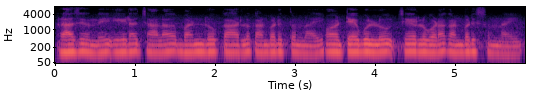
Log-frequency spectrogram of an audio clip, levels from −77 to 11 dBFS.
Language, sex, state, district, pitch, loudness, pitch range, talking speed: Telugu, male, Andhra Pradesh, Anantapur, 130 Hz, -25 LUFS, 125-130 Hz, 155 wpm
